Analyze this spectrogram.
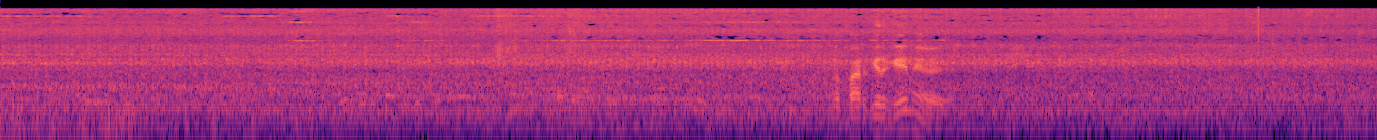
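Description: A bus engine rumbles as the bus rolls slowly closer.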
